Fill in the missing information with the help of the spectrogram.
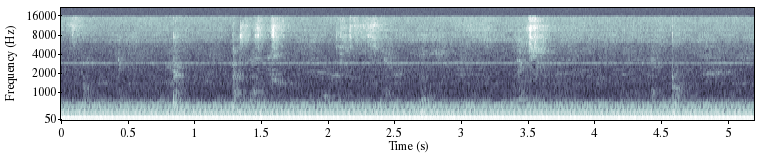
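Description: A steady low electrical hum with a stack of evenly spaced overtones, unchanging throughout. Faint rustles of hands working through hair sound now and then over it.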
